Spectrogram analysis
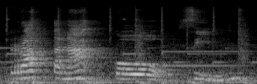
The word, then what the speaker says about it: รัตนโกสินทร์: ถูก ต้อง ค่ะ อ่าน ว่า รัตน โฟม สิงห์ รัตนโกสินทร์ อีก หนึ่ง ตัว อย่าง นะ คะ อีก หนึ่ง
